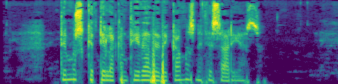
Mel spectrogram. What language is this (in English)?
Galician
